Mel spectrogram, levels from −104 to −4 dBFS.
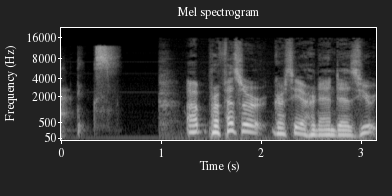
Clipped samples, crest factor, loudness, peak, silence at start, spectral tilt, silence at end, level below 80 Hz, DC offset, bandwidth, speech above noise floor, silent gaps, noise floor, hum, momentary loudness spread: under 0.1%; 20 dB; -30 LUFS; -10 dBFS; 0 s; -4.5 dB/octave; 0 s; -62 dBFS; under 0.1%; 16 kHz; 29 dB; none; -58 dBFS; none; 9 LU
